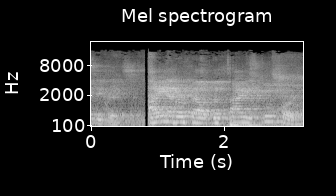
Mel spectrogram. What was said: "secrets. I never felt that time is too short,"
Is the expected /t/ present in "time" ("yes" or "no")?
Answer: no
